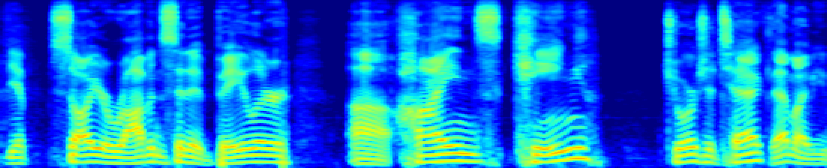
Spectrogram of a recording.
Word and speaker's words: Haynes: Hines King, Georgia Tech. That might be my guy right there. Hines King. I like that. Haynes, Haynes King.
